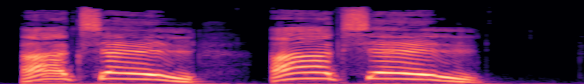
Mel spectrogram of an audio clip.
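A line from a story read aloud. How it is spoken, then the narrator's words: Shouting. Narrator (Russian): кричал он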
